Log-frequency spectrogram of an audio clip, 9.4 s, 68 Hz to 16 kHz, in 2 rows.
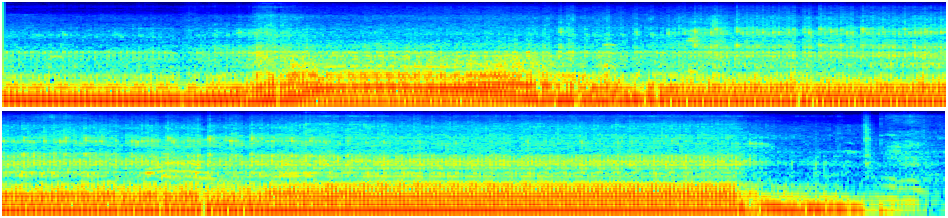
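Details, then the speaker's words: BMW Z3 four-cylinder running with half its exhaust missing (section removed during limited-slip diff axle repair after axle broke drifting): loud, deep, raspy drone rising and falling with revs, far louder than normal. "If you ever wonder what a four cylinder sounding like with no missing half its exhaust, that's what it sounds like."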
